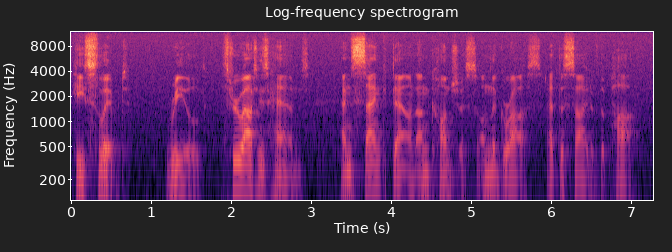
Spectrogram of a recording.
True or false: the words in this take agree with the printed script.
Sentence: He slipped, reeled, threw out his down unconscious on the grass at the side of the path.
false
